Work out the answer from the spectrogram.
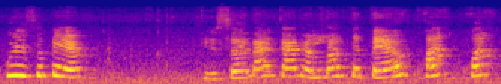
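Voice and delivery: very high squeaky quacking duck; high duck voice asking for the bear. Pretend. Playing a duck toy.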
